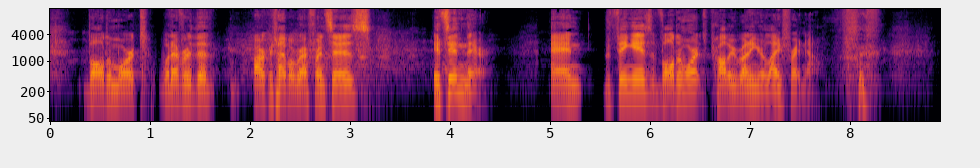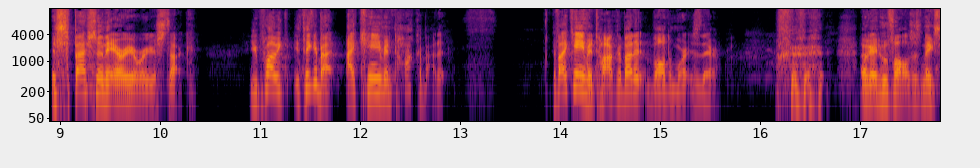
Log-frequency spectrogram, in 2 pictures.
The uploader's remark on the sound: Excerpt from Claim Your Power Live 2017. Claim Your Power LIVE in Orlando, FL.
